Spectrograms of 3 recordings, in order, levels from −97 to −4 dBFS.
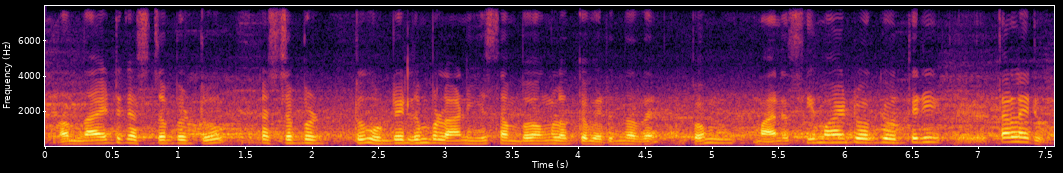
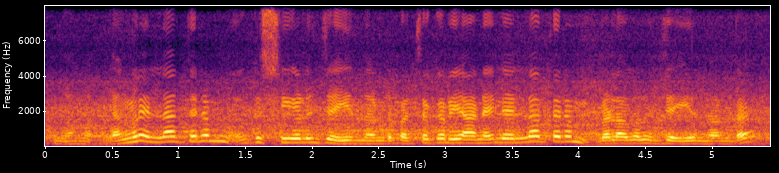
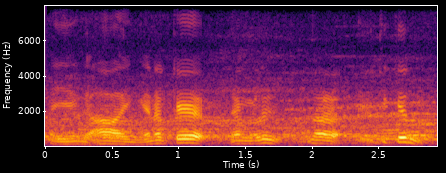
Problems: constant background noise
